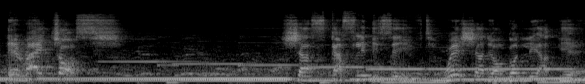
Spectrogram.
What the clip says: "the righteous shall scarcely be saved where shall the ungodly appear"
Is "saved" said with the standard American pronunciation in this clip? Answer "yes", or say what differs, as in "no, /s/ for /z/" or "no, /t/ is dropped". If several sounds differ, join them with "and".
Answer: yes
